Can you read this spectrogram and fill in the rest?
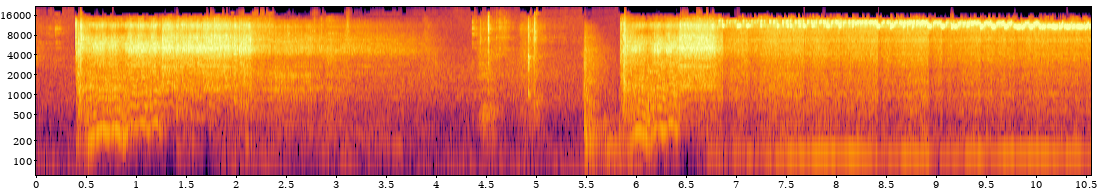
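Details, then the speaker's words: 1979 AMC Spirit AMX, 304 V8, just after carburetor swap; cranks, fills bowls, catches and idles steadily with a thin high squeal riding over it — belt squeak. "yeah it's got a belt squeak how about that"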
